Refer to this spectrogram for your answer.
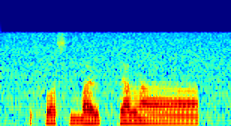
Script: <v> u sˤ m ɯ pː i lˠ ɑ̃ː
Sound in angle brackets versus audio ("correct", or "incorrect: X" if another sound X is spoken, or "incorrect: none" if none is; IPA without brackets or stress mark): incorrect: f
